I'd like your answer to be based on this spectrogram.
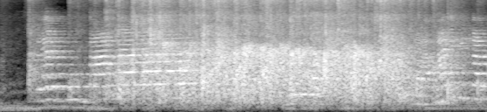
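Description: Schoolchildren in a classroom clap their hands together in a lively, steady burst lasting several seconds, fairly close and moderately loud, with some shuffling and voices mixed in.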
